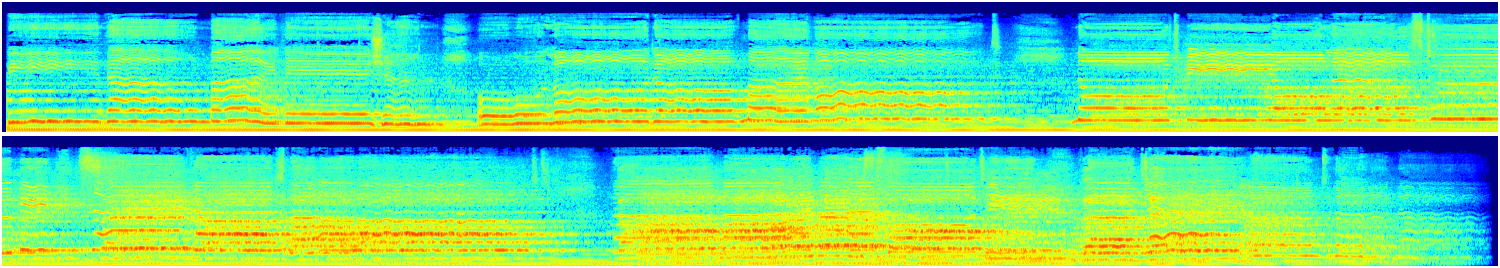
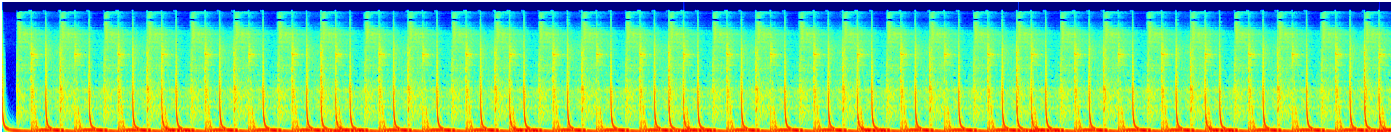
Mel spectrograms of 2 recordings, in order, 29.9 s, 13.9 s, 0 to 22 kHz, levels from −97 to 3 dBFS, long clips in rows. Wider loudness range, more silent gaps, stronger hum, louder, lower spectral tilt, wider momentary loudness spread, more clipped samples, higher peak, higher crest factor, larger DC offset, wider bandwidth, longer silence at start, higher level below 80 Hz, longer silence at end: first, 5 LU vs 0 LU; neither; neither; second, -19 LUFS vs -15 LUFS; about the same, -4 dB/octave vs -5 dB/octave; first, 10 LU vs 2 LU; neither; about the same, -2 dBFS vs 0 dBFS; about the same, 16 dB vs 12 dB; second, under 0.1% vs 0.4%; about the same, 15.5 kHz vs 16.5 kHz; about the same, 0.05 s vs 0 s; second, -36 dBFS vs -14 dBFS; first, 0.3 s vs 0 s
